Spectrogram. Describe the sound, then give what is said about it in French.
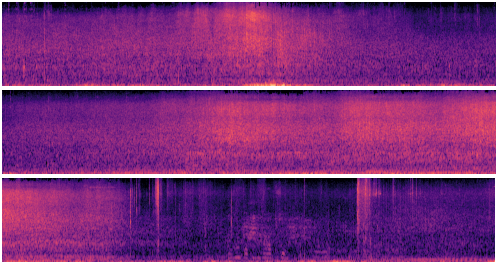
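Steady wind blows and roars across the microphone in rising and falling gusts, with a louder burst early on and a constant noisy rush throughout, no voices. “En plus, c'est du vent, merde!”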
